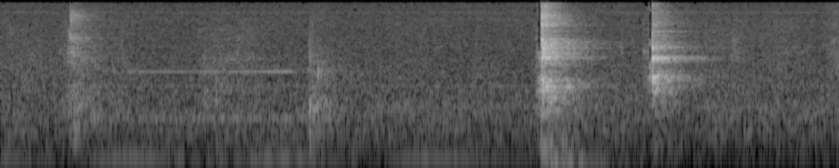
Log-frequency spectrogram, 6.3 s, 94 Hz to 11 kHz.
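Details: SMC A52 ceiling fan with blades fitted, filmed in a garage, runs only on low speed: low motor hum with sharp, uneven ticks about once a second as it turns; owner suspects at least one blade is out of whack, unconfirmed.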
